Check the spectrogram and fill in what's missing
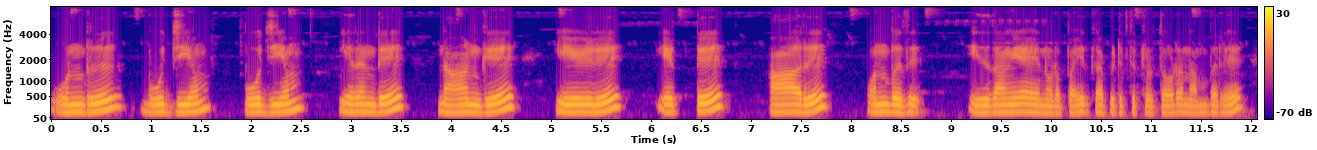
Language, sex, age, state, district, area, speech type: Tamil, male, 30-45, Tamil Nadu, Thanjavur, rural, spontaneous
